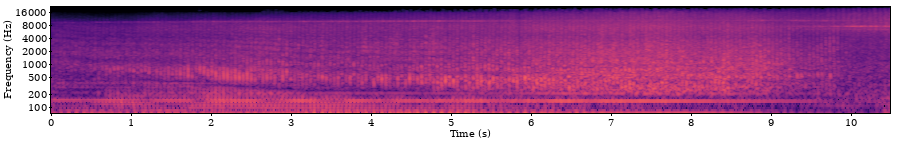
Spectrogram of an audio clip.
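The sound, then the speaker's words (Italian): A small but very powerful helicopter, a model that also reaches Everest, draws closer at Cervinia on a clear, windless day; its rotor chop thumps rhythmically under a loud turbine whine, the noise swelling steadily and staying strong before easing slightly at the end. “È un elicottero piccolo ma molto potente.”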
